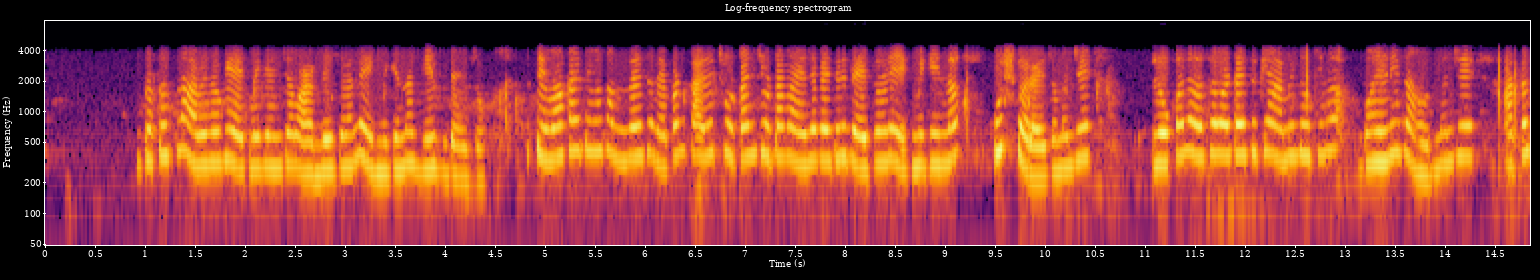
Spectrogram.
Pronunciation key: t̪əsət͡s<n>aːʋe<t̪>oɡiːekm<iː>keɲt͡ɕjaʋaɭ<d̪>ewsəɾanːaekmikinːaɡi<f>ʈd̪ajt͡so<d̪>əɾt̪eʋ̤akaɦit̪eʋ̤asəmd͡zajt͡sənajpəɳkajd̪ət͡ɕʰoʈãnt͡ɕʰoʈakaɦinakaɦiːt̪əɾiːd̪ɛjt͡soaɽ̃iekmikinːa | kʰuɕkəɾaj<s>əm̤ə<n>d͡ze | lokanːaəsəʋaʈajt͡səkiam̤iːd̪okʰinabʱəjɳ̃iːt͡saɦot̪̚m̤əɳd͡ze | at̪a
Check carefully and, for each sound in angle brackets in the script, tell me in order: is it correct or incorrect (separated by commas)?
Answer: correct, incorrect, incorrect, correct, correct, incorrect, incorrect, incorrect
